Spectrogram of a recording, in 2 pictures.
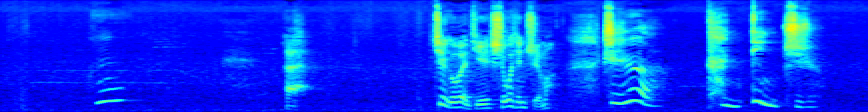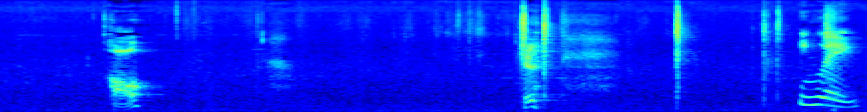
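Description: A young woman speaks brightly and with animation.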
